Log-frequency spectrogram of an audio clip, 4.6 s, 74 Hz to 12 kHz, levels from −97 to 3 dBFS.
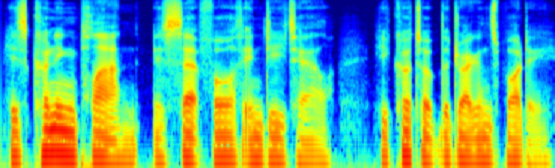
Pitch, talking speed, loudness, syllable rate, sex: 95 Hz, 180 wpm, -18 LUFS, 4.3 syllables/s, male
